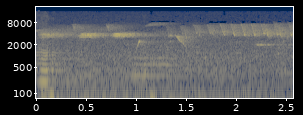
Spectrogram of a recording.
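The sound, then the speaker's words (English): A steady high insect drone hums throughout, with several short bird chirps and thin calls flickering over it; no one speaks. “And then, both birds and bugs rev up again in the late afternoon.”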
